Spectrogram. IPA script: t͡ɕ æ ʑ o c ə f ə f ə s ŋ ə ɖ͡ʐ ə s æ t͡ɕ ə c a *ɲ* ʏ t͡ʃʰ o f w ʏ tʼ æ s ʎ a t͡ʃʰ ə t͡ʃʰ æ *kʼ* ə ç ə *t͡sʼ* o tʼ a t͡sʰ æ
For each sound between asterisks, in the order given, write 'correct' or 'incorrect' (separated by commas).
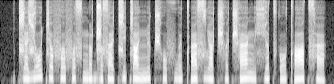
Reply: correct, incorrect, correct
